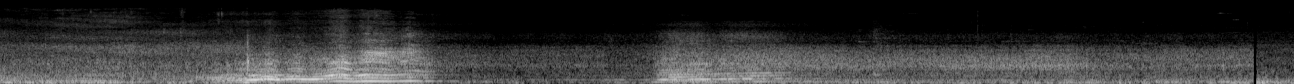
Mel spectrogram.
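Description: Ferrari sports car accelerating hard: the engine note climbs, wavering upward for about two seconds before cutting off, then a second sudden burst of revs about halfway through fades away as the car drives off.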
